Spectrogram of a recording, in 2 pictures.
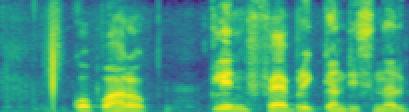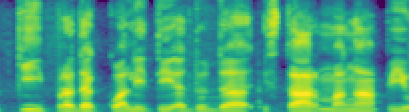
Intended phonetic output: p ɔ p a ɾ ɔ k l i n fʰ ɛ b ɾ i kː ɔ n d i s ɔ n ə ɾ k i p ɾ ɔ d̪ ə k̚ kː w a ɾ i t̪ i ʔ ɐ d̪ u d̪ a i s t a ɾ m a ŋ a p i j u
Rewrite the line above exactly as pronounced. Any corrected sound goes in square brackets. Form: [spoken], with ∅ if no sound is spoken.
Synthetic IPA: [k] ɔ p a ɾ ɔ k l i n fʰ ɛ b ɾ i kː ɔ n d i s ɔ n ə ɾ k i p ɾ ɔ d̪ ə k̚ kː w a [l] i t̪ i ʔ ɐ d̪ u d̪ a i s t a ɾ m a ŋ a p i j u

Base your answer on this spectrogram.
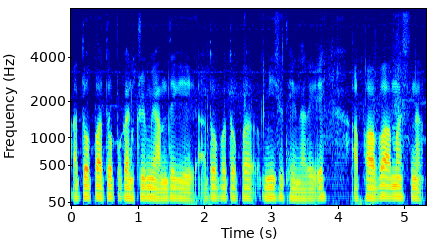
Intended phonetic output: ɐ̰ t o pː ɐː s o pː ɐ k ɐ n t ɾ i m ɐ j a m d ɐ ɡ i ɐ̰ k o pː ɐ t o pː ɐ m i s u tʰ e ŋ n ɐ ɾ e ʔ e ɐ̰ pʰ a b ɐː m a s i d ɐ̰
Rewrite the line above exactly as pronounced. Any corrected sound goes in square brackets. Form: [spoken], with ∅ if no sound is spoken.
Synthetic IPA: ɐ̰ t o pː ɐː [t] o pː ɐ k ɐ n t ɾ i m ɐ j a m d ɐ ɡ i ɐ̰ [t] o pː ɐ t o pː ɐ m i s u tʰ e ŋ n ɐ ɾ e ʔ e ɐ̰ pʰ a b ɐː m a s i [n] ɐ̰

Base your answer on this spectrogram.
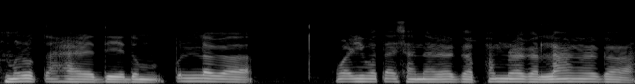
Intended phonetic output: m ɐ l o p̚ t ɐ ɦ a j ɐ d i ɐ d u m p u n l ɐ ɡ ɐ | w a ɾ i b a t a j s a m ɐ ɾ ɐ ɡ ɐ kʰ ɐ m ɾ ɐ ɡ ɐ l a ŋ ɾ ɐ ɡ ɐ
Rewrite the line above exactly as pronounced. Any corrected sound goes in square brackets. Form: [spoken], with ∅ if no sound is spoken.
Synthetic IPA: m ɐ [ɾ] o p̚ t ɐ ɦ a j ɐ d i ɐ d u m p u n l ɐ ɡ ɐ | w a ɾ i [w] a t a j s a [n] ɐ ɾ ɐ ɡ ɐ [pʰ] ɐ m ɾ ɐ ɡ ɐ l a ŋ ɾ ɐ ɡ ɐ

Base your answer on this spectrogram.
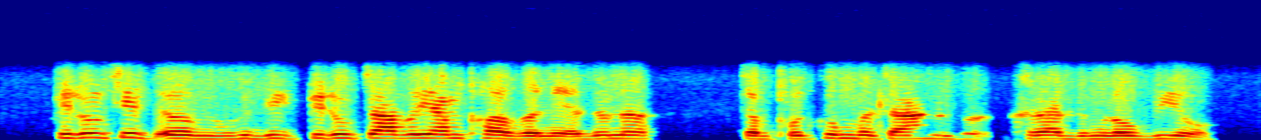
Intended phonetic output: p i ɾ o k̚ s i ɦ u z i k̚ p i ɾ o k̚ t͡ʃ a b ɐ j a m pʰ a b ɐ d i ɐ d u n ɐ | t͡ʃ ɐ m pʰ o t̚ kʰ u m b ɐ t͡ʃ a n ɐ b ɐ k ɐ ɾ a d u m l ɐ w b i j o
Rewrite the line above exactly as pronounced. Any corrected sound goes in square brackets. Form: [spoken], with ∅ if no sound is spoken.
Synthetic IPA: p i ɾ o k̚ s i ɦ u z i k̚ p i ɾ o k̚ t͡ʃ a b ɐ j a m pʰ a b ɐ [n] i ɐ d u n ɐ | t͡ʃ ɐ m pʰ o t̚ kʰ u m b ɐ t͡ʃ a n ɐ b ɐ [kʰ] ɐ ɾ a d u m l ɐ w b i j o

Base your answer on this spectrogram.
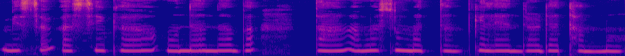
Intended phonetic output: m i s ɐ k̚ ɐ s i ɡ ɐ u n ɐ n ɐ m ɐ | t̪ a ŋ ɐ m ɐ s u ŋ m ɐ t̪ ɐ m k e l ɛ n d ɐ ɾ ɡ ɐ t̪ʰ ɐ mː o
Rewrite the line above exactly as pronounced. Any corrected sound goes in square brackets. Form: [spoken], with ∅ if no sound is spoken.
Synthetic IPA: m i s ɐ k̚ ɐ s i ɡ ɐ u n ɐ n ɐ [b] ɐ | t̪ a ŋ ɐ m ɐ s u ŋ m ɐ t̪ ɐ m k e l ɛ n d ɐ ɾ [d] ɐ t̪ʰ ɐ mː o

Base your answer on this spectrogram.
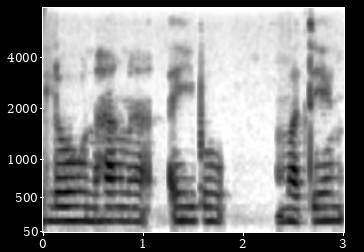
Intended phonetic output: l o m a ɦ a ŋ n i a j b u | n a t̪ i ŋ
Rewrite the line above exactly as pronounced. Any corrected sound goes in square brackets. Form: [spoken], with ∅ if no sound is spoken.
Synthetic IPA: l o [n] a ɦ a ŋ n [a] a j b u | [m] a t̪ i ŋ

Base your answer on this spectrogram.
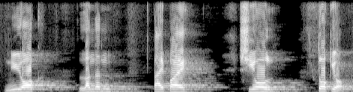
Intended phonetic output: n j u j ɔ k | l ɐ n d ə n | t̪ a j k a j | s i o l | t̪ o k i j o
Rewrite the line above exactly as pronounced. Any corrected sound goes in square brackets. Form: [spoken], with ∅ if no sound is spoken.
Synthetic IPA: n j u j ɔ k | l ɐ n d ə n | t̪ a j [p] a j | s i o l | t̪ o k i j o

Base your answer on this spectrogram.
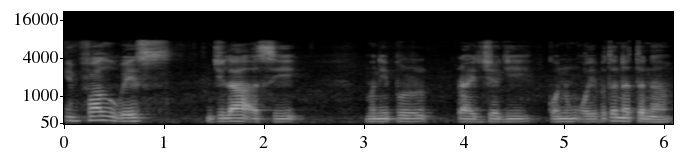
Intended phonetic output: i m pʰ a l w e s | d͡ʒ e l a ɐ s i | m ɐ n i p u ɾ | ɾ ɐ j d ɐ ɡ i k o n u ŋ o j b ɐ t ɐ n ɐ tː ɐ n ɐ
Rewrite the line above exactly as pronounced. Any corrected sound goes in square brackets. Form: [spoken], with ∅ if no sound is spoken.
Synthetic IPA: i m pʰ a l w e s | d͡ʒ [i] l a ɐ s i | m ɐ n i p u ɾ | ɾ [a] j [d͡ʒ] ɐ ɡ i k o n u ŋ o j b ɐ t ɐ n ɐ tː ɐ n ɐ

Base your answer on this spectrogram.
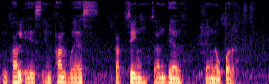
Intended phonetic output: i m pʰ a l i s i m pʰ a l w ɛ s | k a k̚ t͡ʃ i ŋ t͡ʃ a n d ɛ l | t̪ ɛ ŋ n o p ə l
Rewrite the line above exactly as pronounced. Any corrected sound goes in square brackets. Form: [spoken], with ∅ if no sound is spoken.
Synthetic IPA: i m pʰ a l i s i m pʰ a l w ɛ s | k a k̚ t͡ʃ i ŋ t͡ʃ a n d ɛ l | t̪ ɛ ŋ n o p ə l

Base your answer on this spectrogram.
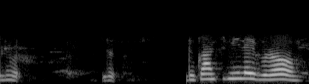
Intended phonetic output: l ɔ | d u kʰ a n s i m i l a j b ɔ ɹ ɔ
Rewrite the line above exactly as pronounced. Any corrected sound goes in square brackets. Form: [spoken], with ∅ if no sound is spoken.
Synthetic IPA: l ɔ | d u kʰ a n s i m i l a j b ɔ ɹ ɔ

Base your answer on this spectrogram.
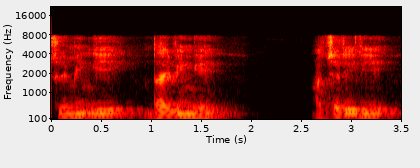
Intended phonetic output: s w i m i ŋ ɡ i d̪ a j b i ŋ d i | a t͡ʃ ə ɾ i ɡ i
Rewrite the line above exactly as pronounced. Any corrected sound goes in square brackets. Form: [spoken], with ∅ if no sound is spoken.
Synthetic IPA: s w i m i ŋ ɡ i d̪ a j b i ŋ [ɡ] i | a t͡ʃ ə ɾ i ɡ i

